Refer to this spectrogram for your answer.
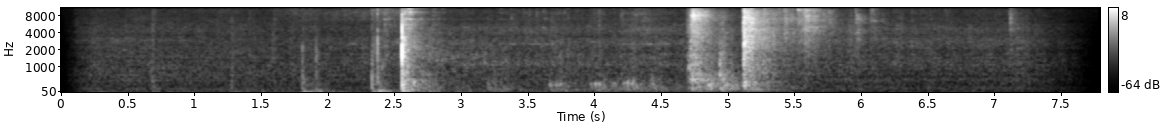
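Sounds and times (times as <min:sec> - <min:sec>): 
bowling gutter ball: 0:00.6 - 0:05.9.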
